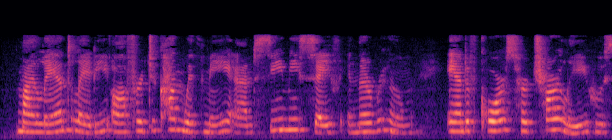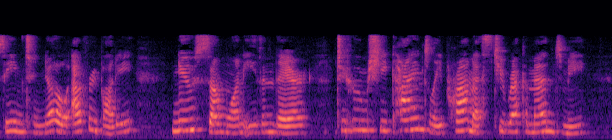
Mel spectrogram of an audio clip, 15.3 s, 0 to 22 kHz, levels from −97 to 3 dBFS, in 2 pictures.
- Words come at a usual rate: Yes, average, 145 wpm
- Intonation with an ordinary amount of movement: Yes, average, 3.5 semitones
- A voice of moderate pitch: No, very high, 250 Hz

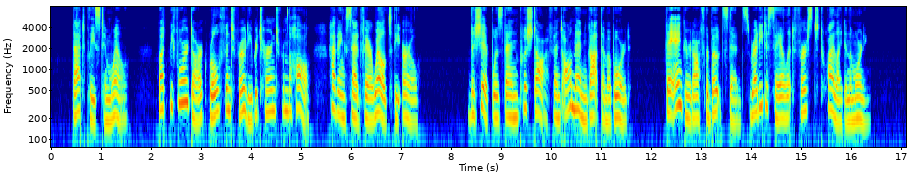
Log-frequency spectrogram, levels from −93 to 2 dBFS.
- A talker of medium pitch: No, high, 215 Hz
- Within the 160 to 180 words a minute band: Yes, average, 165 wpm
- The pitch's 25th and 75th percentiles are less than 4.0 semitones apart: No, average, 4.6 semitones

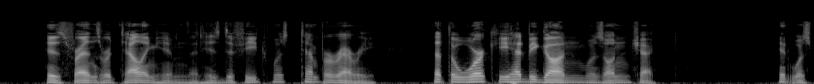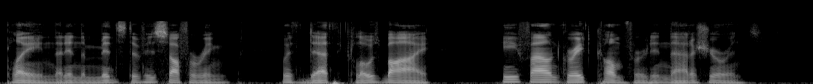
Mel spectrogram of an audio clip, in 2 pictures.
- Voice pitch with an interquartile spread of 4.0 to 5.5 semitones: Yes, average, 4.5 semitones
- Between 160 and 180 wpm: No, average, 145 wpm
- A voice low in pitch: Yes, very low, 90 Hz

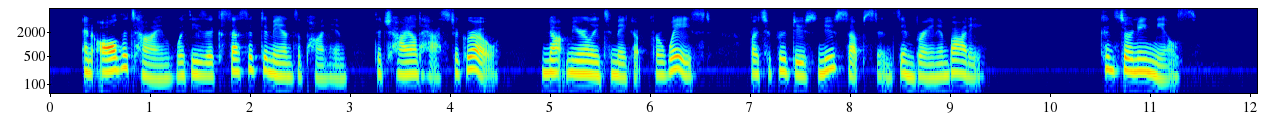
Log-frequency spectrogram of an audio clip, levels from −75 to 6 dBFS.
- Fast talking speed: No, average, 165 wpm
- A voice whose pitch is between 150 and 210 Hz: Yes, high, 190 Hz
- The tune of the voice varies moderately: Yes, average, 3.8 semitones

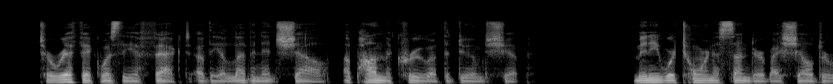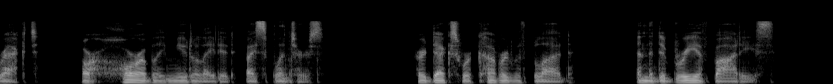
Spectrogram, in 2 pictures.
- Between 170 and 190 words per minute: No, average, 140 wpm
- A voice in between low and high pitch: No, very low, 80 Hz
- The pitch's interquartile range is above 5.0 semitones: No, average, 3.2 semitones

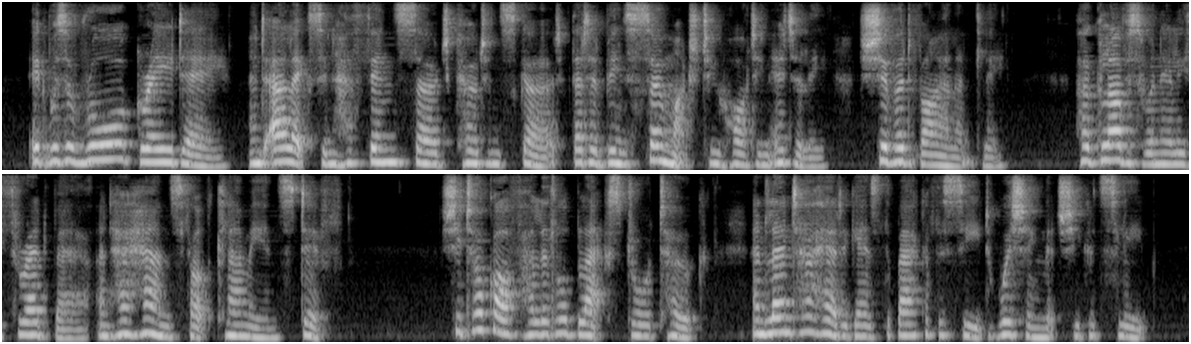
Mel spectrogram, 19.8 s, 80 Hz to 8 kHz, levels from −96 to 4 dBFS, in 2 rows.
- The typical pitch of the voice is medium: No, high, 205 Hz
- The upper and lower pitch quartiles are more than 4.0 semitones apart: No, average, 3.2 semitones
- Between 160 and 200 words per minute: Yes, average, 190 wpm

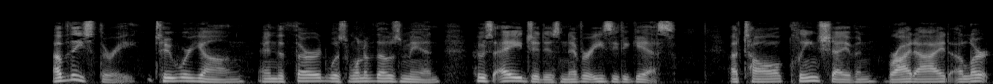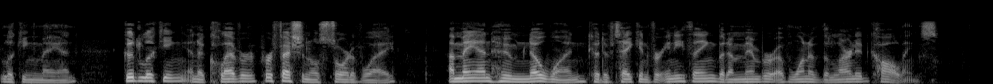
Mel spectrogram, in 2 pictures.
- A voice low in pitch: Yes, low, 125 Hz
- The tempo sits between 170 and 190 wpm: Yes, average, 180 wpm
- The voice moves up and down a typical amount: Yes, average, 3.8 semitones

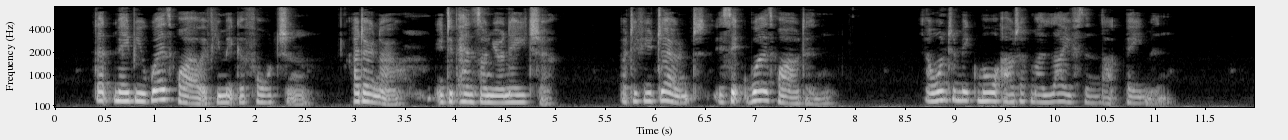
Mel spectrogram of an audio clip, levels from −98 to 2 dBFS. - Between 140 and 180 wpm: No, average, 195 wpm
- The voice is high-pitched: Yes, high, 215 Hz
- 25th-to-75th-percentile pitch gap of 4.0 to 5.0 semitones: No, average, 3.6 semitones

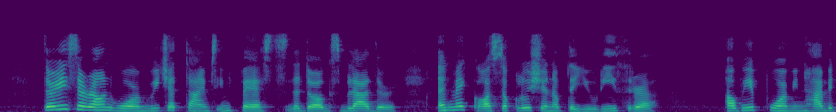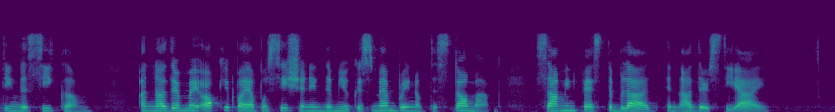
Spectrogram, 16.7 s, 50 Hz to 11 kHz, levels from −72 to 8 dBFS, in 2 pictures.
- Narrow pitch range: No, average, 3.1 semitones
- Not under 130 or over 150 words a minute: No, average, 160 wpm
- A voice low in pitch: No, high, 215 Hz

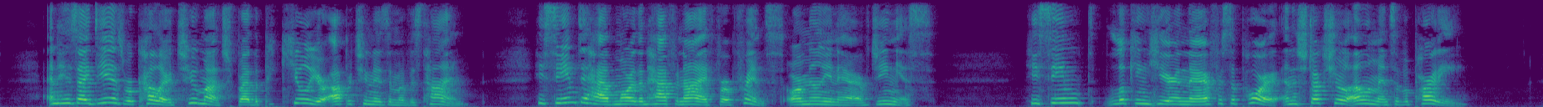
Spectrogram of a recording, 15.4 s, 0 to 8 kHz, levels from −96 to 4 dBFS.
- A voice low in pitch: No, very high, 250 Hz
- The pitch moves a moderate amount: Yes, average, 4.9 semitones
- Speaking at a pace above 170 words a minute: Yes, average, 180 wpm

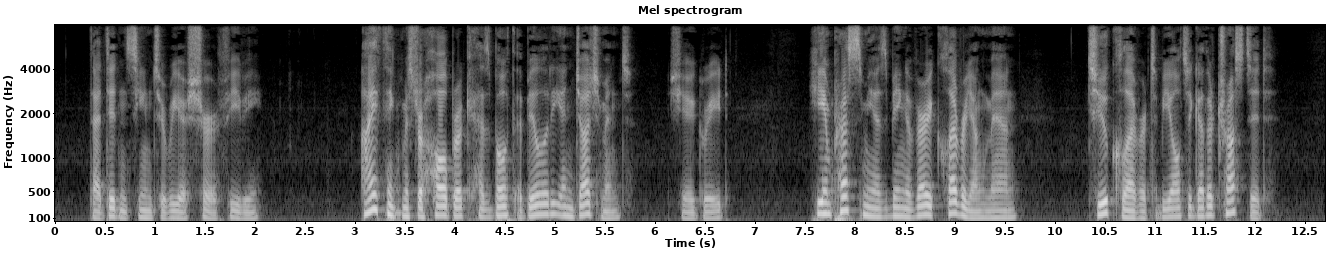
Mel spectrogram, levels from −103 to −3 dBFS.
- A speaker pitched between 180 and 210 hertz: No, low, 125 Hz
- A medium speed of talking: Yes, average, 155 wpm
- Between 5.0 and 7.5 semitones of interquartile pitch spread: Yes, wide, 5.6 semitones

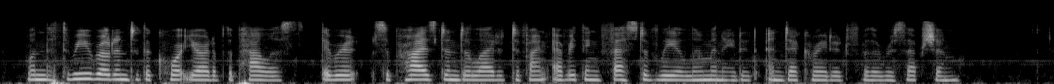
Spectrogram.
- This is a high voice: Yes, high, 210 Hz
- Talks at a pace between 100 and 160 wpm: Yes, average, 140 wpm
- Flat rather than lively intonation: Yes, narrow, 1.5 semitones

